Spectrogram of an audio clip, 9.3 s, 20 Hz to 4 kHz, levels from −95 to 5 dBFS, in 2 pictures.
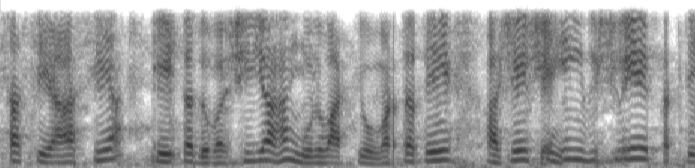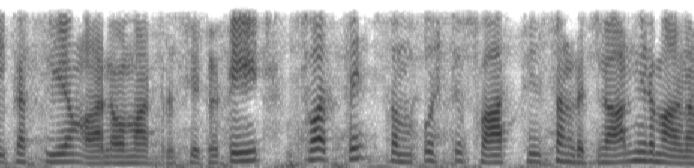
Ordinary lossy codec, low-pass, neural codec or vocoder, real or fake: none; 3.6 kHz; codec, 16 kHz, 2 kbps, FreqCodec, larger model; fake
